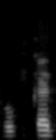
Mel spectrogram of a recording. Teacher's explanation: کاف مشدد ہے، زور دے کے پڑا جائے گا اور تا پہ ہمس ہوگا، یہاں وقت ہوگا۔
